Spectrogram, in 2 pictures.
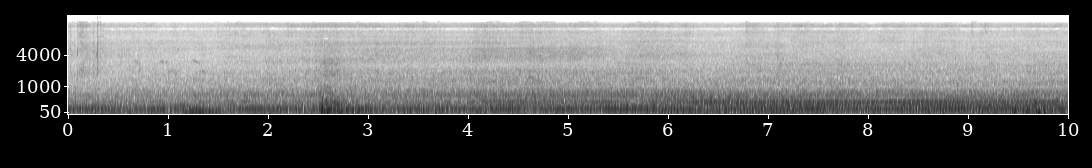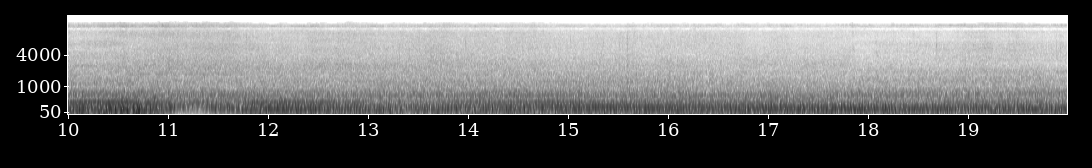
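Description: Passenger boat's engine running steadily as it motors past across the harbour, the hum growing louder to about ten seconds in and then falling away. A brief thump comes about two and a half seconds in.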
